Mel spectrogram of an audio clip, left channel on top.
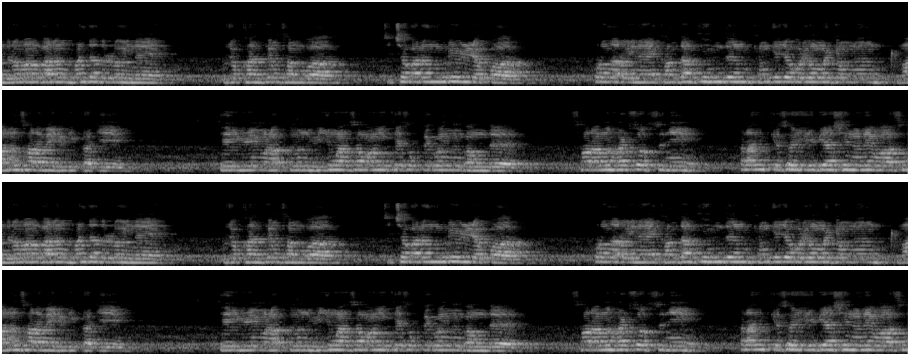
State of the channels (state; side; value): identical; both; correlation 1.00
